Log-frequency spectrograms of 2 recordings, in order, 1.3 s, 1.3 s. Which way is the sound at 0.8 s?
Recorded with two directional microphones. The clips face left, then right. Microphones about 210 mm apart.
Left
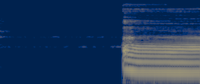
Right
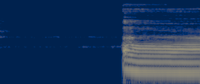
50° left (ahead or behind).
